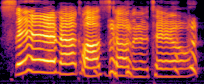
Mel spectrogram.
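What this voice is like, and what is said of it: Singing in an American accent. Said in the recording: “we sing in an American accent”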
